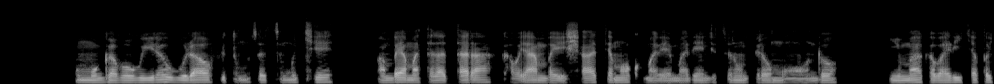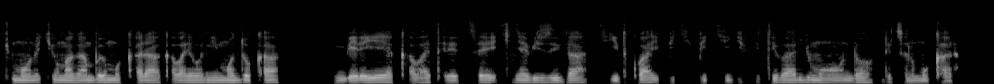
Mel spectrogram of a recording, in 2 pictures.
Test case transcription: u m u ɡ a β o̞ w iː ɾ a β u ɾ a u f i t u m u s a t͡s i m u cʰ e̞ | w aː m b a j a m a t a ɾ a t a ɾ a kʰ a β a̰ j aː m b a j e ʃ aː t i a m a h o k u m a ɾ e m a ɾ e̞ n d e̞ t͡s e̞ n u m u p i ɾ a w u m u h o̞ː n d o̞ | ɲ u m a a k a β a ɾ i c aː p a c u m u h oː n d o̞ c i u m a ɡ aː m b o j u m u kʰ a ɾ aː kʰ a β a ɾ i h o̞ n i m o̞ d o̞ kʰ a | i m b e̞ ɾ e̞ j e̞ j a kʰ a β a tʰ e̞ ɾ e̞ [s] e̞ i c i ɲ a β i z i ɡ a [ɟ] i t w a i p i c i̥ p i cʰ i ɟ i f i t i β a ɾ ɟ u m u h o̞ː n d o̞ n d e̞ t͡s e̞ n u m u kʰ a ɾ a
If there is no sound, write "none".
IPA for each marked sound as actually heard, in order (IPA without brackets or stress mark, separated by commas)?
t͡s, c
